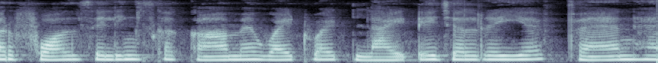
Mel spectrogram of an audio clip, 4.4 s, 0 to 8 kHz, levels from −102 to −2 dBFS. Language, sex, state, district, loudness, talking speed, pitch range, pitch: Hindi, female, Haryana, Charkhi Dadri, -17 LUFS, 190 wpm, 170-185 Hz, 180 Hz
